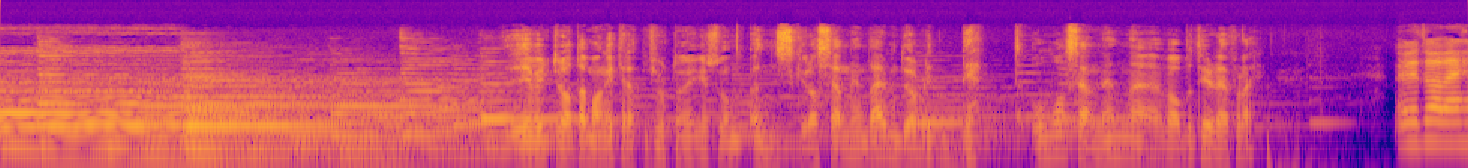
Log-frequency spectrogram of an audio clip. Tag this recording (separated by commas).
Music, Female singing, Speech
